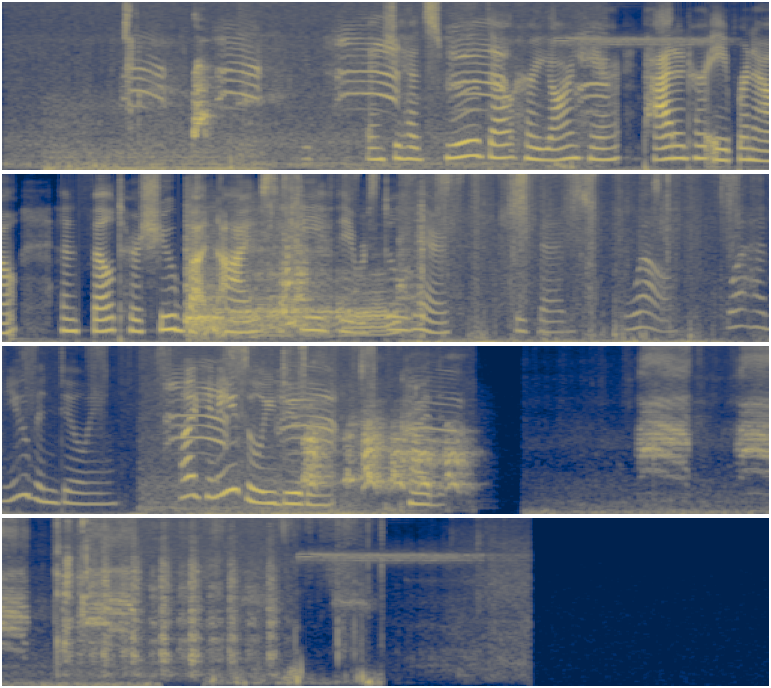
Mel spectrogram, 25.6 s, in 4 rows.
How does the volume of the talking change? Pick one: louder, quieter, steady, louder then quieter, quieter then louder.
quieter then louder.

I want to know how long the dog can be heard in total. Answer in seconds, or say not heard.
7 s.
